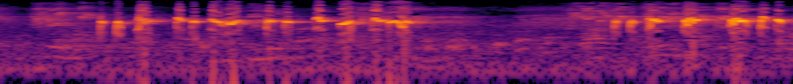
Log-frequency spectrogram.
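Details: Lesser green leafbird lure song meant to prompt other birds into song: a fast string of sharp, high chirps and twitters, then a brief pause and a second, denser chattering burst.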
